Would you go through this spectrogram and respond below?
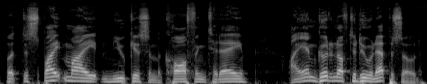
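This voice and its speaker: A man's voice: medium pitch, animated, a little fast, dry recording, studio quality. A young man from New York hosting his solo podcast. He sounds a little nasal and congested from a cold, rambles, repeats himself and laughs between points. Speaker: podcast host. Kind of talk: casual solo podcast monologue. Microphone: podcast microphone.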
